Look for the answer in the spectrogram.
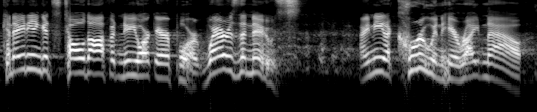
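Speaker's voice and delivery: high, slow, indignant demand; mock outrage. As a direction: call out for news cameras in overblown outrage. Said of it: "I'm like".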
